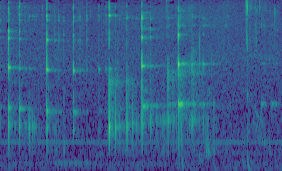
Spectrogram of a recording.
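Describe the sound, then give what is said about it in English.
Glasses clink together during a toast, repeatedly in a quick, irregular flurry of bright, ringing taps, fairly quiet, with no talking. “And right about now, it's time for another sip.”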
